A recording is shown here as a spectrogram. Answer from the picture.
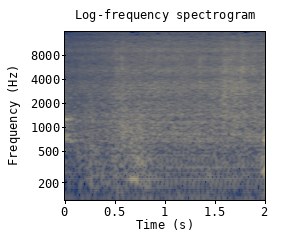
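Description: Steady background noise of a meeting hall, an even hiss with a faint low hum.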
